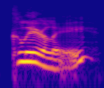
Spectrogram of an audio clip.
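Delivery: ordinary delivery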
